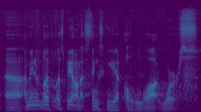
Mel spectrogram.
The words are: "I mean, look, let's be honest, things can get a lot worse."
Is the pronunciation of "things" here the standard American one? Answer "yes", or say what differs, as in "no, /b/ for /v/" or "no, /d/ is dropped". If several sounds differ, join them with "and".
yes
